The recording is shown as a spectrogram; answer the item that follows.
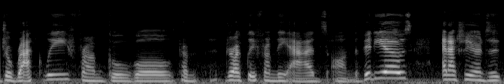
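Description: A woman speaks at a moderate pace. The sound is dry, with no echo. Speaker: car-living nomad vlogger. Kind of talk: casual vlog chat. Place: car. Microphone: phone near.

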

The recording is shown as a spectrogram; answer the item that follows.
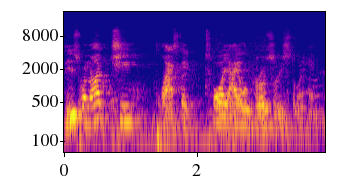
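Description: Over noticeable background noise, a man talks at a fairly slow pace. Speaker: stand-up comedian. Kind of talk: stand-up comedy set with audience laughter. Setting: stage with audience. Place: hall.

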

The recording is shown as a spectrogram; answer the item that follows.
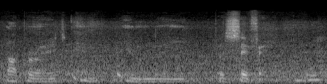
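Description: A man speaks at a fairly slow pace. Loud background noise runs under his voice. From New Zealand. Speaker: war veteran. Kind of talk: interview answer. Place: hall.

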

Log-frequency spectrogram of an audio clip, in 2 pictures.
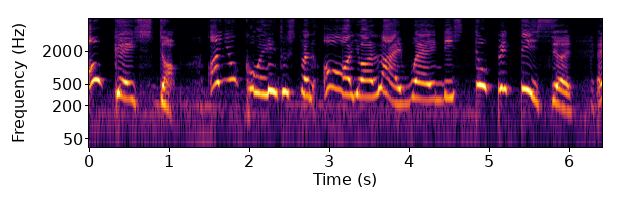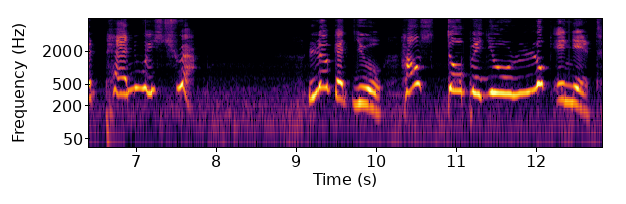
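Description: This is a put-on character voice at an extremely high pitch. It moves at a very slow pace with very wide pitch swings. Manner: sneering, bullying.

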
